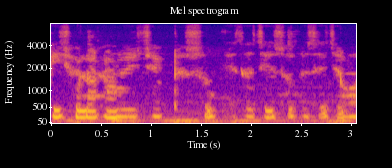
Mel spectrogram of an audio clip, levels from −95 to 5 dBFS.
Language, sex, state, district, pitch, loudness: Bengali, female, West Bengal, Jhargram, 190 Hz, -16 LUFS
